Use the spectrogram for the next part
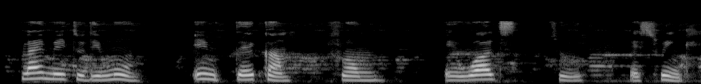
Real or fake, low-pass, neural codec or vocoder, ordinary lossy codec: real; none; none; none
